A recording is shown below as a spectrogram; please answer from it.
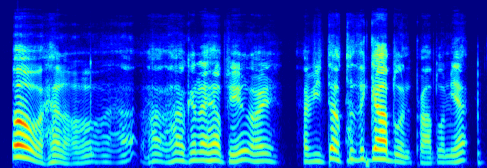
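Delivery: startled, taken aback, surprised. Narrating a game, voicing the mayor who opens his door to the group; surprised. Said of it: "and he's surprised".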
